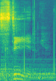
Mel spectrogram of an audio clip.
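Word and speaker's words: Stead: be a quizzing yeah his name's pronounced Steed like me both of them before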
